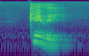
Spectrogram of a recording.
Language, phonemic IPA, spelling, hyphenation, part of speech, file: Dutch, /ˈki.ʋi/, kiwi, ki‧wi, noun, Nl-kiwi.ogg
- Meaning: 1. kiwi (bird of the genus Apteryx) 2. kiwifruit (Actinidia chinensis var. deliciosa, syn. Actinidia deliciosa) 3. kiwifruit, kiwi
